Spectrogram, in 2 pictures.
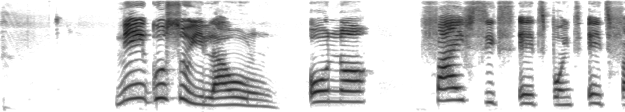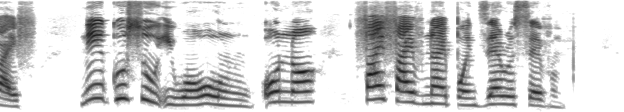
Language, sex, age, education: Yoruba, female, 30-45, tertiary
